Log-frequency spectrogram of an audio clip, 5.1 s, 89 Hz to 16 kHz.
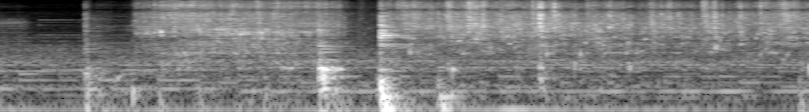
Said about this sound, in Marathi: ती स्वच्छ पाण्याने 2 पाण्याने स्वच्छ धुवून घेऊया.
